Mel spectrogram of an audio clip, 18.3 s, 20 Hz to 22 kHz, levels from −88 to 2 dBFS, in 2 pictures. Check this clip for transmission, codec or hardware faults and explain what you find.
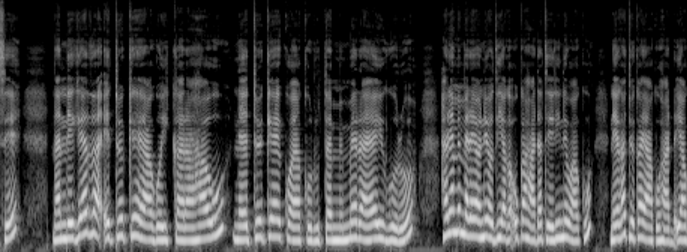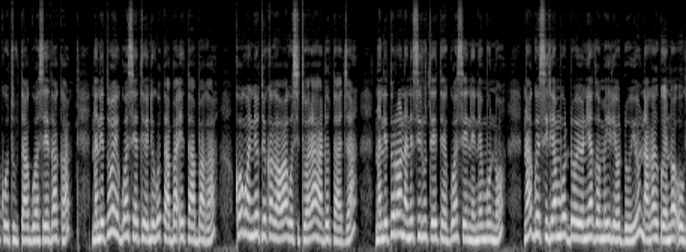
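One fault is present, a time-stretched section. From 5.60 s to the end, the speech runs about 1.76 times faster at unchanged pitch, sounding rushed. Software likely compressed it to fit a length by dropping short segments. On a spectrogram, harmonics hold their frequency while syllables crowd together; the waveform shows denser envelopes with abrupt joins.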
